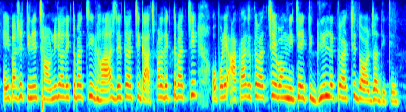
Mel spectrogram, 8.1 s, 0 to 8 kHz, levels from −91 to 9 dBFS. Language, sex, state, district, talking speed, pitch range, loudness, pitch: Bengali, female, West Bengal, Dakshin Dinajpur, 185 wpm, 260-295 Hz, -16 LUFS, 285 Hz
